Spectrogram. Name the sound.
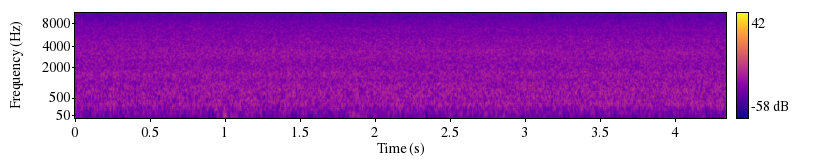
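water running through a canal toward a turbine plant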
